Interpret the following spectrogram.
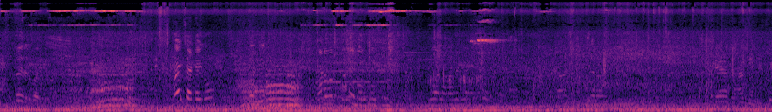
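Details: Holstein Friesian cattle on an Indian farm give several short lowing moos between one and five seconds, harmonic and wavering, amid constant low-frequency background rumble and occasional voices.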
